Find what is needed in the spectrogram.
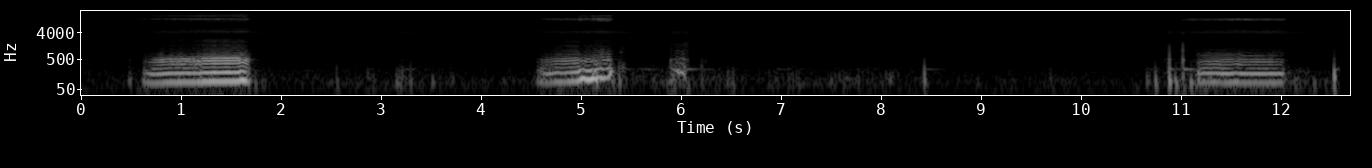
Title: Snores just like dad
